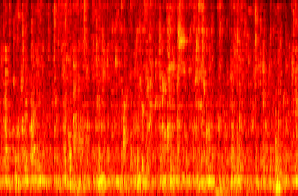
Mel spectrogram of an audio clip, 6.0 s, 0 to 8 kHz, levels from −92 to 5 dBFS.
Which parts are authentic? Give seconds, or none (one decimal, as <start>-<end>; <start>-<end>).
0.0-1.5; 4.8-6.0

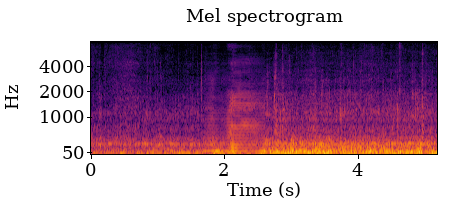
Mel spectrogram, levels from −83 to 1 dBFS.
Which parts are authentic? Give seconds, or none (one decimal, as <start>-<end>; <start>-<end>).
0.0-1.7; 2.6-5.2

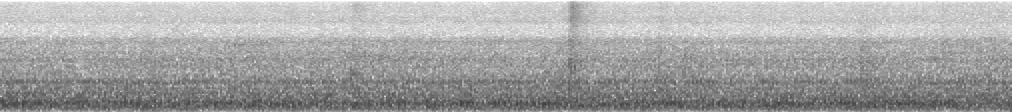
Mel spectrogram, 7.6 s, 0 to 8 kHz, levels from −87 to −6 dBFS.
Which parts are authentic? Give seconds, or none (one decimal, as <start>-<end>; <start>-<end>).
0.0-7.6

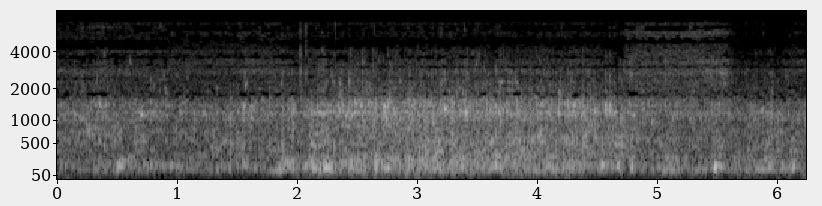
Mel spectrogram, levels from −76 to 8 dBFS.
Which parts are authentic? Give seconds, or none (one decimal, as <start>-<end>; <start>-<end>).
0.0-6.2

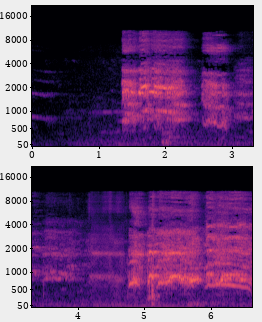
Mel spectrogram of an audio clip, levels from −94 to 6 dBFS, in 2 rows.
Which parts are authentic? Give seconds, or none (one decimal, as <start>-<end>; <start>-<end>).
0.0-4.2; 4.7-6.6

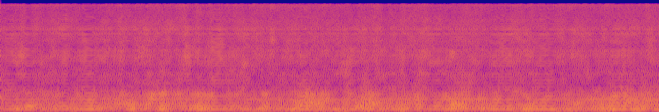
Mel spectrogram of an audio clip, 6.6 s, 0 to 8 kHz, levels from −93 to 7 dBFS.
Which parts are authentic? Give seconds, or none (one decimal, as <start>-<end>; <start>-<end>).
none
